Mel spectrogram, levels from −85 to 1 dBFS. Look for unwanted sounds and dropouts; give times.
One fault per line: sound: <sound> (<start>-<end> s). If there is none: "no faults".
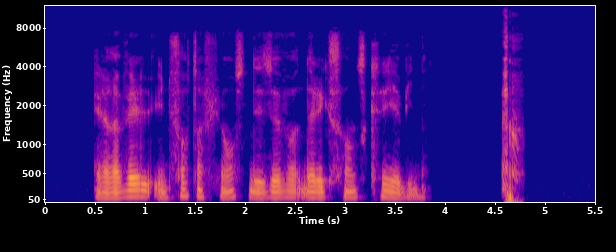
sound: cough (4.5-4.8 s)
